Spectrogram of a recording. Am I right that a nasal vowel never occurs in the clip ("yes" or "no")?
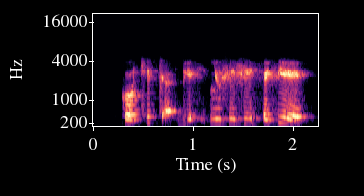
yes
